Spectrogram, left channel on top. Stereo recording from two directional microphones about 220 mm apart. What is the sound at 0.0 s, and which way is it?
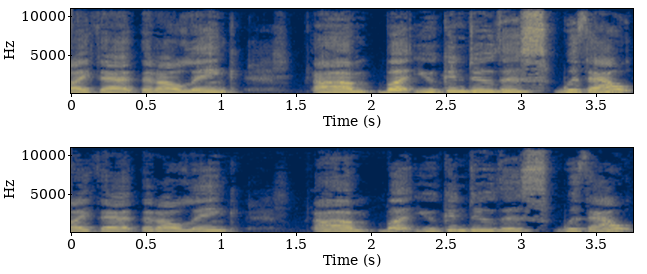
Speech, 45° left (ahead or behind).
